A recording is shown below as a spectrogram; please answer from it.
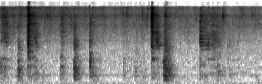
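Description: Ginger-garlic paste frying in a pan for a home-cooked non-veg dish, with a sizzle and bursts of spoon-against-pan stirring and scraping in an irregular rhythm, close and alone.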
